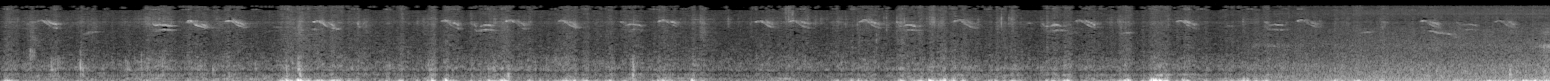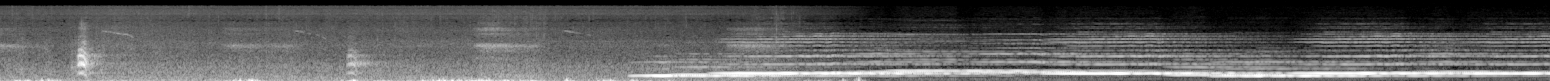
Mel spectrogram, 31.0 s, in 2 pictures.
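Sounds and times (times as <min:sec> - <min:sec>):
small birds chirping: 0:00.0 - 0:21.8.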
